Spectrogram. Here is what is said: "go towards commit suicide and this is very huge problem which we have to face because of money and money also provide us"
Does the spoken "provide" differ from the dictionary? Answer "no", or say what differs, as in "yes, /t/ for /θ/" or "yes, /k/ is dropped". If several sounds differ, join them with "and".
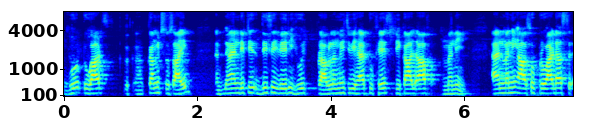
no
